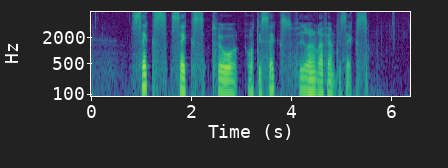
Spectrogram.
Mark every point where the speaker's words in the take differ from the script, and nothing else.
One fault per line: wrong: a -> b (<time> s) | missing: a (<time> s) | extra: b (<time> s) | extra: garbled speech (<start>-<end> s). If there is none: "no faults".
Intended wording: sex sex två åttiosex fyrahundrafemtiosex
no faults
